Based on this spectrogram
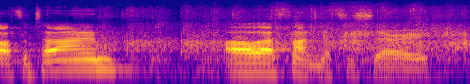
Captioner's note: applause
